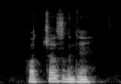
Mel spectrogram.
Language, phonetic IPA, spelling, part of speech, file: Polish, [ˈpɔṭt͡ʃaz ˈɡdɨ], podczas gdy, phrase, LL-Q809 (pol)-podczas gdy.wav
